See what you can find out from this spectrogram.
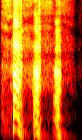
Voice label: Emote Positive

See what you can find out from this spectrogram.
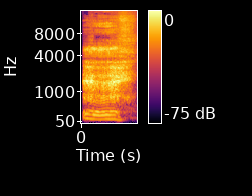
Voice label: Emote Negative

